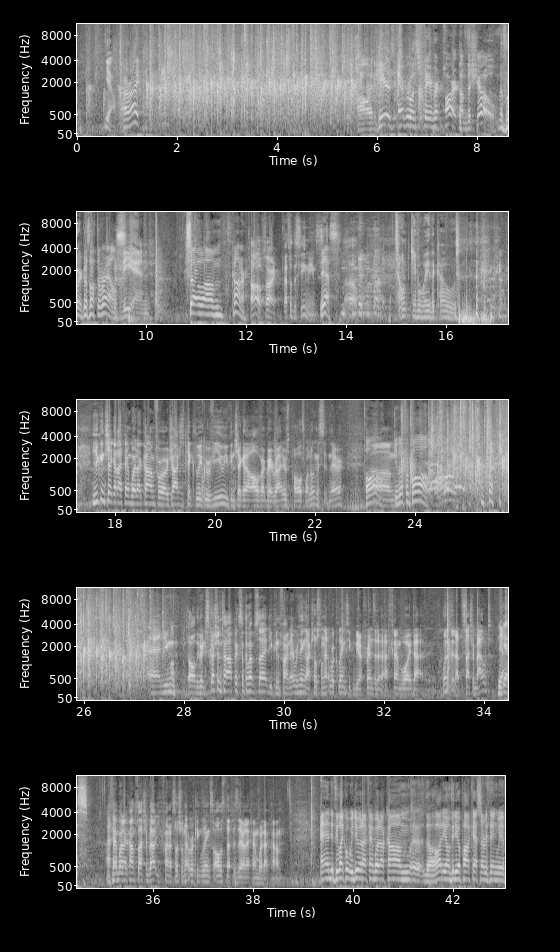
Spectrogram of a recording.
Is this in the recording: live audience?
yes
